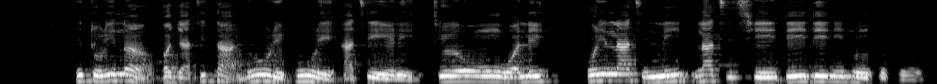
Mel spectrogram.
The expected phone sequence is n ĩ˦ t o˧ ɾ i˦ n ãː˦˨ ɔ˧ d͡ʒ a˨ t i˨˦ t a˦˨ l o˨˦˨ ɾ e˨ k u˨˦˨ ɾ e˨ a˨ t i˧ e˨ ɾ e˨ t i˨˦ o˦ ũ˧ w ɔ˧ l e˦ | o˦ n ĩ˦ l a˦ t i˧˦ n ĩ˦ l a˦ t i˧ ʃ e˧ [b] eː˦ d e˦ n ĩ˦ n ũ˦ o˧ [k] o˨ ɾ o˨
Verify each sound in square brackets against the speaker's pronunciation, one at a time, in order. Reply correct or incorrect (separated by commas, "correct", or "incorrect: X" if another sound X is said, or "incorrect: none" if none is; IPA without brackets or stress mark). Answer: incorrect: d, correct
